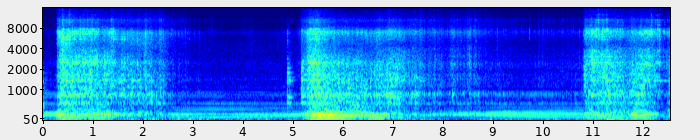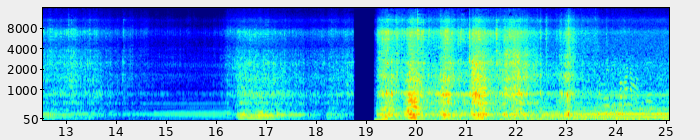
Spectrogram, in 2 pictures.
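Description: Electric compost shredder (Kelani Compostha KK100) running with a steady motor hum, broken about five times by a few seconds of loud chopping as gliricidia branches are fed into it. The hum sags in pitch while a branch is being cut. The last and loudest burst of shredding comes just after a brief break.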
